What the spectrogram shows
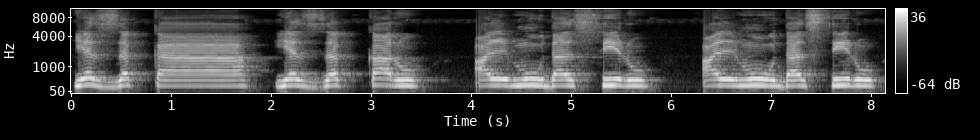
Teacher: اس کو ہم نے زا پڑھنا ہے 2 دانتوں کے سینٹر میں زبان رکھ کے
